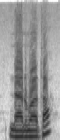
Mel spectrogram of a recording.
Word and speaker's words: नर्मदा: नर यह वदा है नर्मदा तो अभी उच्चारण नर्मदा भी बोलते लेकिन उसका उच्चारण क्या होता है नर्मदा ठीक चरम चरम बती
